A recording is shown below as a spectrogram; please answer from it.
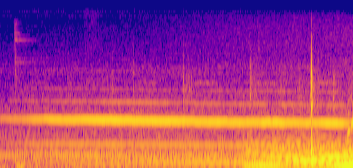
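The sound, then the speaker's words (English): A long, eerie howling drones on without a break, its sustained tones holding steady while a low rumble swells near the end. There are no voices. “the howling starts up again, and this time Richard is around to hear it”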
